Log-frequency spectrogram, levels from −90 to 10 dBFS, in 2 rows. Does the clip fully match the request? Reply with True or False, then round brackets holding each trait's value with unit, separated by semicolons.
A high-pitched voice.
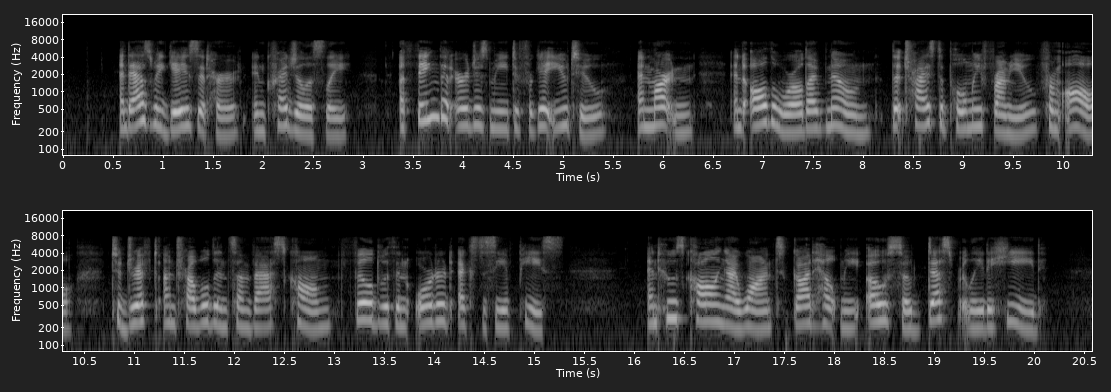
True (230 Hz)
